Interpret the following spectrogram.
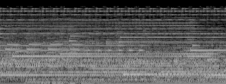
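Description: Dense experimental electronic music, several tracks layered at once: many steady synthesizer tones overlap at different pitches, with new notes entering partway through.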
